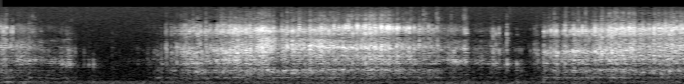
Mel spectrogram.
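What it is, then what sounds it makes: Silicone scrubber pad being scratched. A small, flat, solid purple silicone scrubber pad with a hanging loop and a textured bristle face is held in both hands in front of a fluffy mic and scratched with long dark-painted nails. The result is a bright, dense, rasping scratch with a faint low hum underneath. It eases off briefly around the first and fourth seconds, then resumes.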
